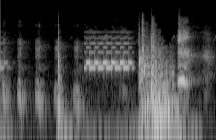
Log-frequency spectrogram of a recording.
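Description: Telephone ringing: a short burst of a rapidly warbling two-tone electronic ring, about half a second long, near the middle. A thud follows right after it, then a brief vocal sound near the end.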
